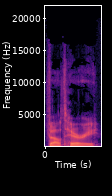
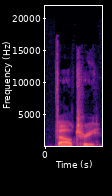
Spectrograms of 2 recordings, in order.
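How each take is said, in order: First: "Valtteri" in three syllables, val-TEH-ree; full "Valtteri", val-teh-ree; three-syllable pronunciation. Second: "Valtteri" as two syllables, VAL-tree; shortened "Valtteri", val-tree; two-syllable pronunciation. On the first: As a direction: sound the middle vowel of "Valtteri". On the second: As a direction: run "Valtteri" together without its middle vowel. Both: Shown as a demonstration. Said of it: "two syllables instead of Valtteri".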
